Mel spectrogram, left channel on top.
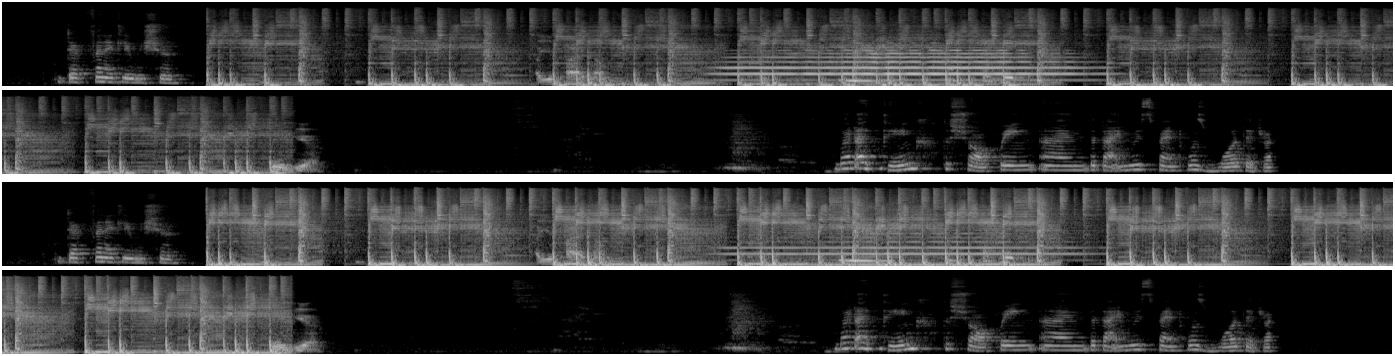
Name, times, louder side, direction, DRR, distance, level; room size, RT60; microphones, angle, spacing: voice 1, 0.6-1.9 3.5-3.6 4.1-4.5 7.7-7.8 8.3-9.1 9.4-10.4 15.0-15.1 16.0-16.2 22.2-26.6, equal, 5° left, 0.5 m, -32 dB
sound 1, 2.0-16.8, right 5 dB, 90° right, 0.5 m, -23 dB
voice 2, 5.3-6.3 7.4-7.8 12.1-12.2 16.5-17.1 21.1-21.5, right 1 dB, 35° right, 0.6 m, -31 dB
Brass instrument, 6.9-11.2, left 7 dB, 90° left, 0.3 m, -25 dB
3.9 x 2.3 x 2.6 m
head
